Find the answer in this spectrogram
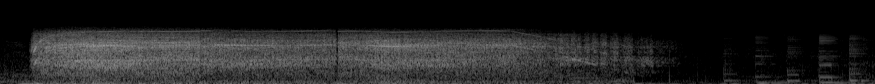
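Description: Electric hedge trimmer running steadily with a high motor whine, then winding down, its pitch falling, as it is switched off about five seconds in.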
